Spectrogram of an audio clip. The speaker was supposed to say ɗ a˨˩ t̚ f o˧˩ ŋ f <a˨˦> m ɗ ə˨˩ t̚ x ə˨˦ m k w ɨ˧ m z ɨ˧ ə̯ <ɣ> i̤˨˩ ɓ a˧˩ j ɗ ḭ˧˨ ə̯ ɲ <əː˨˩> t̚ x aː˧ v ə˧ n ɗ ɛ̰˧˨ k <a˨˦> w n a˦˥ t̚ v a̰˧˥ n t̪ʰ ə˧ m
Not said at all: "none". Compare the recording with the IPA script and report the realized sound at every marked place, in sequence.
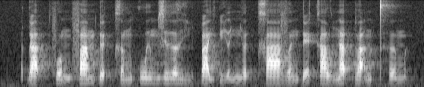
a˨˦, ɣ, əː˨˩, a˧

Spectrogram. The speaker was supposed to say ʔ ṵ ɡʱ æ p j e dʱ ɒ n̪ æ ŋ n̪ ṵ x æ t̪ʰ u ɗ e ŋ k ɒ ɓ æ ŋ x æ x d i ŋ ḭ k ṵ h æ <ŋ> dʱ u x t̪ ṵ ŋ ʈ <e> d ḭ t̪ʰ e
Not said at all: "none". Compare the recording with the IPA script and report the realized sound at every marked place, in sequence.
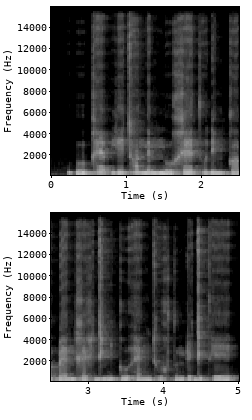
ŋ, e

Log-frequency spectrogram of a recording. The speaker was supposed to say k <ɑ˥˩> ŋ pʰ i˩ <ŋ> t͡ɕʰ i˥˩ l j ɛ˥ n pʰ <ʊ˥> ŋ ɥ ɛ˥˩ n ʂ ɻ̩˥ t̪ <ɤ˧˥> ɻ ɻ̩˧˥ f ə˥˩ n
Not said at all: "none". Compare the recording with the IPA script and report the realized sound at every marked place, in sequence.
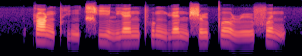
ɑ˥˩, ŋ, ʊ˥˧, ɤ˥˩

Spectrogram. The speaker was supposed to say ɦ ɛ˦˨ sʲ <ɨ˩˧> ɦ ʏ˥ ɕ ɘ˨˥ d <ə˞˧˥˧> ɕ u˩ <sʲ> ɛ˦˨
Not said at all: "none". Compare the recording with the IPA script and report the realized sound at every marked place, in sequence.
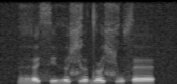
ɨ˩˧, ə˞˧˥˧, s

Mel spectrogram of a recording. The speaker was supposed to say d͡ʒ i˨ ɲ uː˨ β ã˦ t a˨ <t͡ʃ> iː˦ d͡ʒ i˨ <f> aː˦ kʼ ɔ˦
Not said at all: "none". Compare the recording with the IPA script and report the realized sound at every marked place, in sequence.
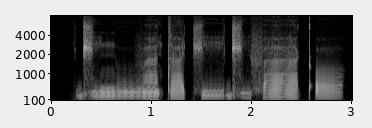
t͡ʃ, f

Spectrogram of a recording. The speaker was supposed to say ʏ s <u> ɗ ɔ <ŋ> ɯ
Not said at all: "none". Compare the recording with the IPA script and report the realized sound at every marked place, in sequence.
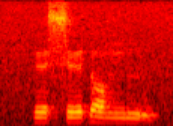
ʏ, ŋ

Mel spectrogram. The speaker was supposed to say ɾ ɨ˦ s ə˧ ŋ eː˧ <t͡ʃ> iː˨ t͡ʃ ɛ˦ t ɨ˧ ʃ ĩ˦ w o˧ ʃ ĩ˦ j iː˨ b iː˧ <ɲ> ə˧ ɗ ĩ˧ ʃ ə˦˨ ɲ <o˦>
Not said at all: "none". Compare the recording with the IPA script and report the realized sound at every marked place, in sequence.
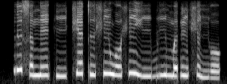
k, m, o˨

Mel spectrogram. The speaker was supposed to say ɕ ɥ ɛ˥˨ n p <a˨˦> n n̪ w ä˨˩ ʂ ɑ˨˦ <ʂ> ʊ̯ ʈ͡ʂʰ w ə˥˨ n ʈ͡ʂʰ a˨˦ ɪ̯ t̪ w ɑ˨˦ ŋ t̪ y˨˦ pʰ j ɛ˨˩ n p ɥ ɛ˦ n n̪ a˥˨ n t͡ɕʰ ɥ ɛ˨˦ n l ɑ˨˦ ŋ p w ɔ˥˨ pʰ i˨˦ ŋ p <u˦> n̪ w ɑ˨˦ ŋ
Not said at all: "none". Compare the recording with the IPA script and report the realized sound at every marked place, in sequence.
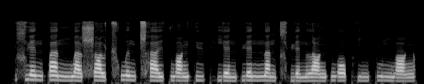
a˥˨, none, u˦

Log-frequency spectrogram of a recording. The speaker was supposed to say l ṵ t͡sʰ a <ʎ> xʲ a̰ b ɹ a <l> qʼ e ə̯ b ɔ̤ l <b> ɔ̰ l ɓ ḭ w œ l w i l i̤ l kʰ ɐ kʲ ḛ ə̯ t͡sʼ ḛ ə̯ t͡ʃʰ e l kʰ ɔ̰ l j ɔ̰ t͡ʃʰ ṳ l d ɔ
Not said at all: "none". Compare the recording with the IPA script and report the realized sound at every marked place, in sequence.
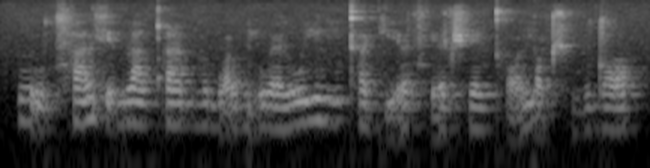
l, l, b

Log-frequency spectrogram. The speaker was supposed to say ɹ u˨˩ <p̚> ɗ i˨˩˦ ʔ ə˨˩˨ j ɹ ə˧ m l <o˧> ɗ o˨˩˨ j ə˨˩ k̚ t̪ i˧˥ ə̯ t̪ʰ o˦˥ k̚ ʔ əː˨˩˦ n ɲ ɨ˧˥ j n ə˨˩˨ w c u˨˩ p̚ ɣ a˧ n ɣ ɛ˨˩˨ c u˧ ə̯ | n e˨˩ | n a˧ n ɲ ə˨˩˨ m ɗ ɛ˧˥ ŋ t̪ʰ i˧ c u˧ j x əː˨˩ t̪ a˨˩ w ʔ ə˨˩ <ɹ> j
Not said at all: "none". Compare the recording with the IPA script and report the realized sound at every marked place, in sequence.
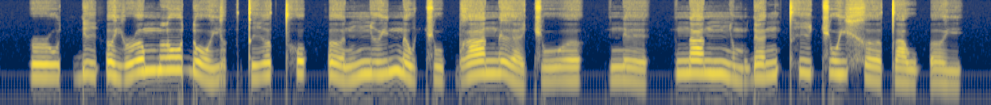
t̚, o˧, none

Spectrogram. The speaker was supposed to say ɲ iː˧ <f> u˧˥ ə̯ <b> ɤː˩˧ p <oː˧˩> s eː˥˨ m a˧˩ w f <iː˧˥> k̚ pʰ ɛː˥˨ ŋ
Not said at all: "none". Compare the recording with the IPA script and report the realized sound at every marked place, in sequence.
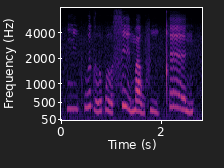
pʰ, d, ɤː˧˩, iː˧˩

